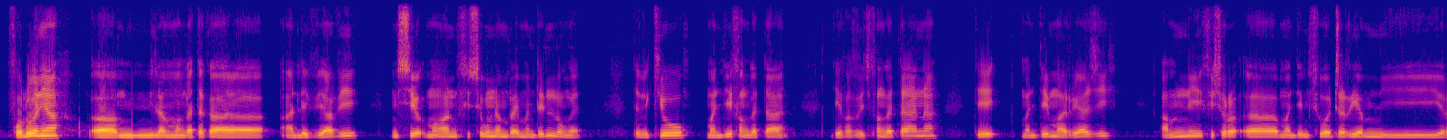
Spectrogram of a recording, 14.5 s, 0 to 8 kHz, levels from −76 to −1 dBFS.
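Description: The microphone input was likely set too hot at the start of this speech recording, driving peaks about 2 dB past the converter's ceiling from 0.17 to 0.53 s. That is microphone overload. The tops of the loudest waveform peaks are flattened, and although only a small share of samples is affected, those squared-off crests add a harsh, crackling edge to the opening syllables. While that clipping is still happening, a microphone volume step-down follows, with the input gain lowered abruptly at 0.31 s by about 2 dB and again at 1.32 s by about 4 dB. This is likely the call software's automatic gain control reacting to the distorted peaks. Each step is heard as a sudden drop in level of both the voice and the background, and the second drop is the larger. The audio travels over a call path with nothing above 8 kHz, which fits a G.722 wideband codec, so the top of the spectrum is cut off.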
